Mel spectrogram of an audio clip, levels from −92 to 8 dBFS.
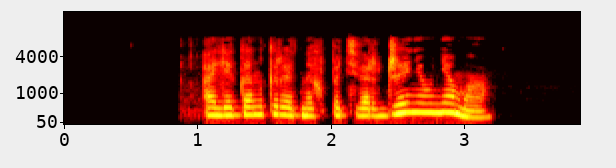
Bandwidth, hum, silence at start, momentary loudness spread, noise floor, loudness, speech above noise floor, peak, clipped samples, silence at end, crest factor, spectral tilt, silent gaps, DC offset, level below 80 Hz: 7.6 kHz; none; 1.05 s; 10 LU; -86 dBFS; -20 LUFS; 67 dB; -4 dBFS; under 0.1%; 0.7 s; 16 dB; -5.5 dB/octave; none; under 0.1%; -64 dBFS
